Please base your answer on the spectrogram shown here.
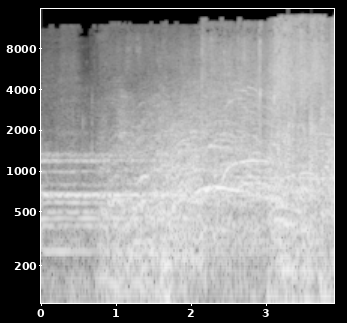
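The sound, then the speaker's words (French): A crowd in the European Space Agency control centre erupts in cheers and applause as the Philae robot confirms its safe landing on the comet, a dense wash of clapping and excited voices that swells louder midway through and stays loud to the end. “Le moment est historique et c'est une belle raison pour applaudir.”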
